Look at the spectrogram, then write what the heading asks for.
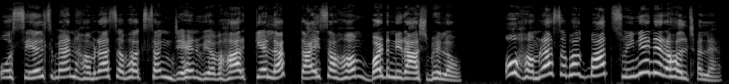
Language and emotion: Maithili, angry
